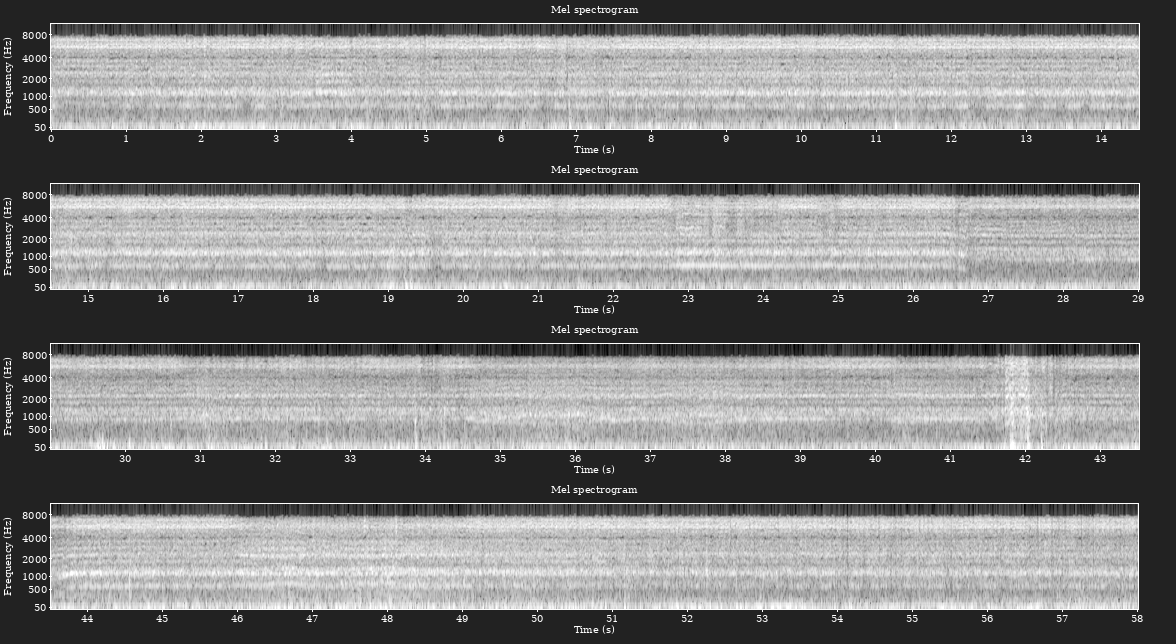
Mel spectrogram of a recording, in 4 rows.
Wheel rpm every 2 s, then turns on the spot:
160, 160, 160, 160, 160, 160, 160, 160, 160, 160, 160, 160, 160, 130, 110, 110, 110, 110, 110, 110, 120, 130, 160, 160, 160, 160, 160, 160, 160.
none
